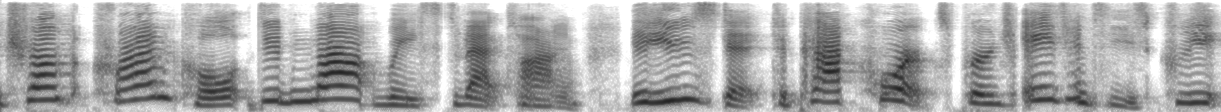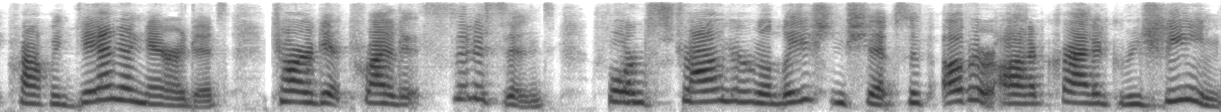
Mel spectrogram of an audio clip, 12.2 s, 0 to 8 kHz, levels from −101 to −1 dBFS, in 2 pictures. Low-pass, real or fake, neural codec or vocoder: 7.2 kHz; fake; codec, 16 kHz in and 24 kHz out, 0.6 kbps, FireRedTTS-2 codec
